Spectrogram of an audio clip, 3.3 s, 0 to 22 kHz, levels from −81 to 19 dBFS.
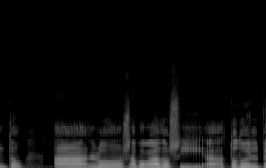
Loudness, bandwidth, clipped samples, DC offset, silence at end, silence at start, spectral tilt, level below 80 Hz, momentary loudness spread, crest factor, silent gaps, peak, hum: -32 LUFS; 10.5 kHz; under 0.1%; under 0.1%; 0 s; 0 s; -6 dB/octave; -60 dBFS; 9 LU; 18 dB; none; -14 dBFS; none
